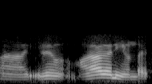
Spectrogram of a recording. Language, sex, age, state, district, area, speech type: Malayalam, male, 45-60, Kerala, Kottayam, rural, conversation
